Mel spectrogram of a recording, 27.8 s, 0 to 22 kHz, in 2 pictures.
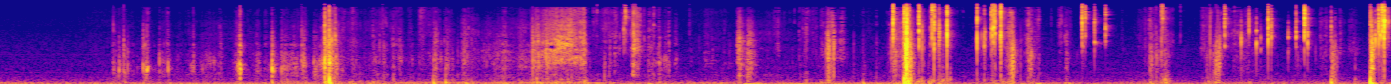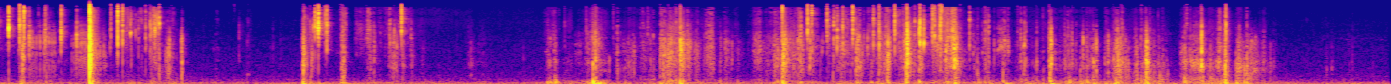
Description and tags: blisterTabletsSeizure Grammidin
Seizure tablets from the blister.
Plastic blister with metal underlay.
Tablet diameter aprox. 15mm.
AB-stereo
metal-underlay, tablet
